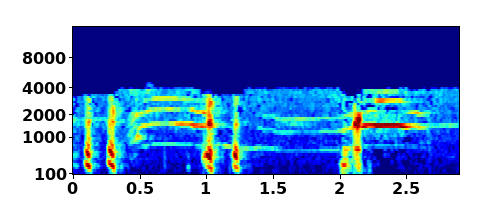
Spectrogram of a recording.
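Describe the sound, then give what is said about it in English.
A cat meows in three quick bursts, short chirping pairs that trail into drawn-out, wavering cries, with no talking over them. “Damn cat.”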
